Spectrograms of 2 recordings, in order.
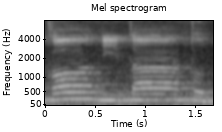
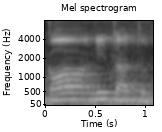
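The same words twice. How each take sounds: First: The vowel after the t is long. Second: The vowel after the t is short. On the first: It refers to many obedient women. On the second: It refers to one obedient woman.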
